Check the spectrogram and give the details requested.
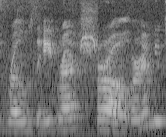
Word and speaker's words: Rosé Rush: So I call it rose rush, but I think it's pronounced rosé rush.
